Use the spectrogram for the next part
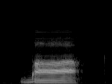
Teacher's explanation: It's a low, sad tone.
